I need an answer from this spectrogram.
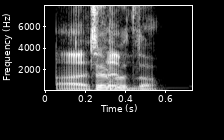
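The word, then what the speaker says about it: Thibodeaux: Some people, like, for instance, like the defense, I'm drawing a blank on how to pronounce his name, Thibodeau, I believe. The Oregon. – Thibodeau. I think it's pronounced the same as the basketball coach.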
